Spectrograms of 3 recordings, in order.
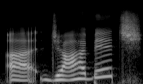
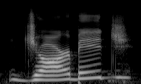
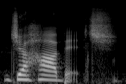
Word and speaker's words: Jarbidge: And the way it's spelled is J-A-R-B-I-D-G-E. So it looks like jarbage, but it said Jahabich.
